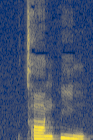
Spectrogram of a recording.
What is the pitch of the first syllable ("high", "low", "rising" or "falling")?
falling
